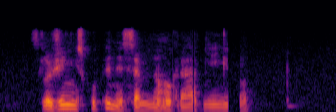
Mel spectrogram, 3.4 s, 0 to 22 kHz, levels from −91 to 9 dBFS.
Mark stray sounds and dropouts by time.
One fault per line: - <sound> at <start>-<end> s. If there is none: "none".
- dropout at 2.3-2.4 s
